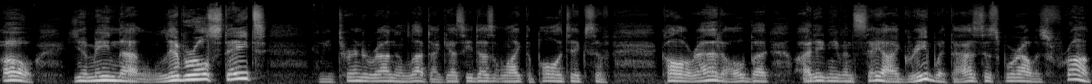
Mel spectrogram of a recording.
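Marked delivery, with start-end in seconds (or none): 0.0-2.7 mock venom-laced, scornful, spiteful tone. Retelling an older man's greeting at a church: imitating a venomous remark. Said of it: "with real venom in his voice".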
